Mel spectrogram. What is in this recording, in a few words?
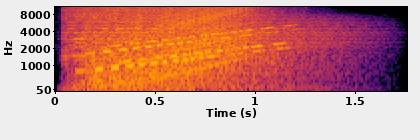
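Summon Synchro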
